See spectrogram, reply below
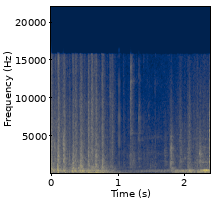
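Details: Fancy pigeons at a pigeon farm in Ranipet give low, throaty rolling coos that rise and fall, amid scattered clicks and rustles from a loft full of birds.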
